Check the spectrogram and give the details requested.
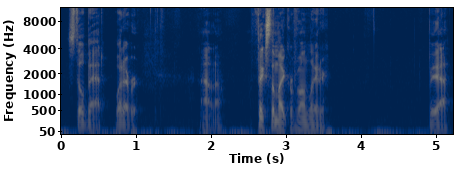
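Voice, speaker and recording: A man's voice: sits low, normal speed, gravelly. A man giving casual, self-critical commentary on his own video, thinking aloud as he goes.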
